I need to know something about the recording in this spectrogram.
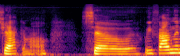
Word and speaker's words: Giacomo: and i found it it's spelled um very strangely not how we spell it um it's kind of spelled like jackie mac but it was pronounced giacomo so we found the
